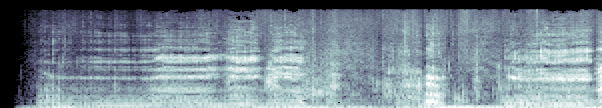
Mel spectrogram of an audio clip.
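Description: Domestic pig snorting and squealing. Pitched squealing grunts come first, then a run of short noisy snorts, and a louder drawn-out squeal starts about five seconds in.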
